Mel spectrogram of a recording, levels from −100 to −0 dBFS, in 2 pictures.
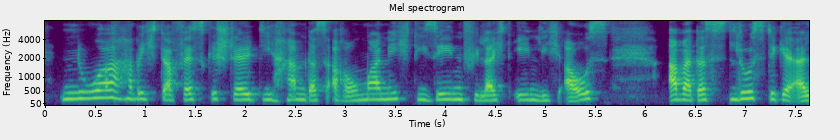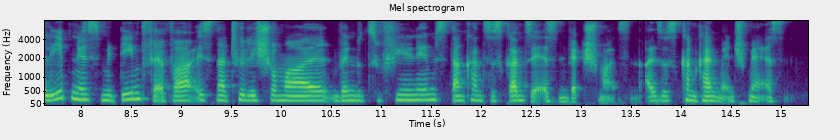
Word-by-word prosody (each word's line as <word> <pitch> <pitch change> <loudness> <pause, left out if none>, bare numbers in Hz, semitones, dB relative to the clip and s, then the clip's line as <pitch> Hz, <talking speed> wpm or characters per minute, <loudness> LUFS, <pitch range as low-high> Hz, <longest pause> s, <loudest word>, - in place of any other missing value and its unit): nur 235 +3 +3
habe 220 -1 0
ich 220 +1 -4
da - - +3
festgestellt, 200 0 0
die 195 -2 -3
haben 200 - -1
das 180 - -1
Aroma 190 +5 +1
nicht, 220 +2 -3
die 195 -1 -3
sehen 205 +3 0
vielleicht 175 -2 0
ähnlich 180 -2 -5
aus, 225 +10 +3 0.6
aber 190 -2 +7
das 190 +2 +1
lustige 215 -2 +2
Erlebnis 195 +3 +2
mit 175 -1 -6
dem 215 +3 +1
Pfeffer 170 -6 0
ist 180 0 -4
natürlich 170 0 -1
schon 175 -2 -1
mal, 165 0 +3
wenn 165 +2 -3
du 165 - -7
zu 160 - -6
viel 185 +2 -3
nimmst, 185 0 -2
dann 165 - +1
kannst 170 -3 -4
du 160 - -4
das - - -3
ganze 170 0 0
Essen 135 -3 -6
wegschmeißen. - - -5
Also, 160 +1 -3
es 155 - -4
kann 180 -4 -1
kein 160 -2 +3
Mensch - - -7
mehr - - -4
essen. - - -8
190 Hz, 175 wpm, -22 LUFS, 170-205 Hz, 0.6 s, aber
